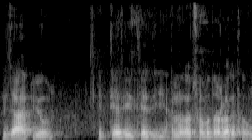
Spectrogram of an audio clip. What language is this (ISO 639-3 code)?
ori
